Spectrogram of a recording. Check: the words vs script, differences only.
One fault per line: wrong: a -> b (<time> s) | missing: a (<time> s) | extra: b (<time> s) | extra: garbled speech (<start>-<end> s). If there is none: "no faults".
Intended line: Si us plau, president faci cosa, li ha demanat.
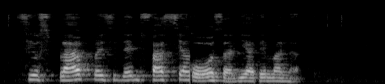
no faults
